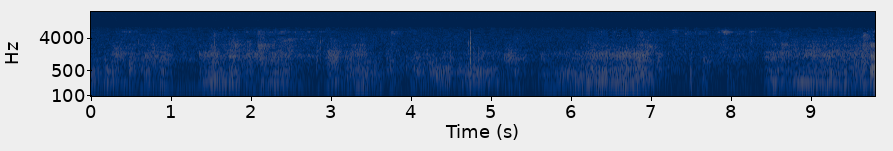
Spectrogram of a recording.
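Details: Male Shiba Inu of 32 lb and female Chinese Pug of 23 lb in a play fight and tug of war indoors; low rumbling growls and snarls run throughout, rising and falling in bursts, with a person talking faintly.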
